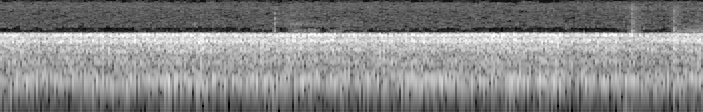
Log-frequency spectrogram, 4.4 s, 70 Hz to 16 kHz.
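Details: HF receiver on an empty 20-meter frequency with earthing removed while the antenna is rotated: steady, even hiss with no signal, a constant raised background noise around S5–S7 from an unknown source.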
